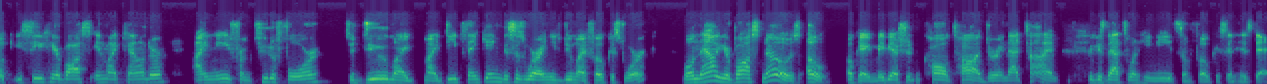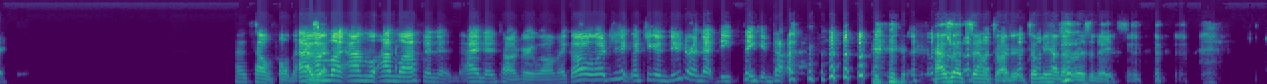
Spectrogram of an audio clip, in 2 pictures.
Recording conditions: video call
